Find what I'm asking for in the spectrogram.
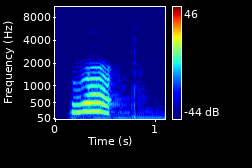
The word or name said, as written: rurp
